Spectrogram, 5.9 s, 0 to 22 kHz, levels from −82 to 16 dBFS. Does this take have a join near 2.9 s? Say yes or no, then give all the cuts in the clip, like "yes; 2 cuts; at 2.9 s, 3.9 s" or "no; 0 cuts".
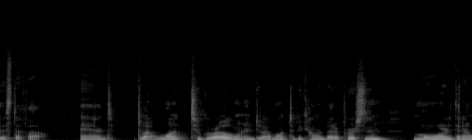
no; 1 cut; at 1.0 s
